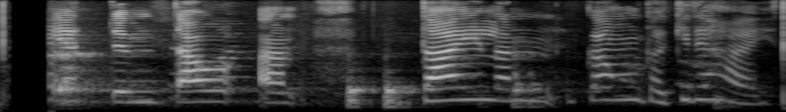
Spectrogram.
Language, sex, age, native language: Icelandic, female, 10, Icelandic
